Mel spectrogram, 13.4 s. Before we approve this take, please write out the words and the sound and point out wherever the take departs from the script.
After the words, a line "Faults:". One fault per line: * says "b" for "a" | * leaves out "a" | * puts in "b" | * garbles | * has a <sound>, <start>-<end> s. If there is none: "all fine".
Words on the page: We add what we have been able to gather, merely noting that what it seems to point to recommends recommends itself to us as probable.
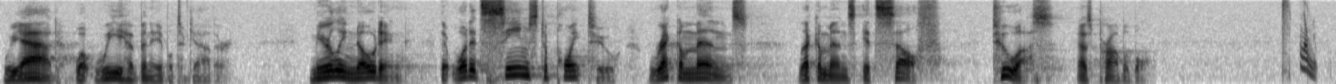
We add what we have been able to gather, merely noting that what it seems to point to recommends recommends itself to us as probable.
Faults:
* has a chirp, 12.8-13.2 s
